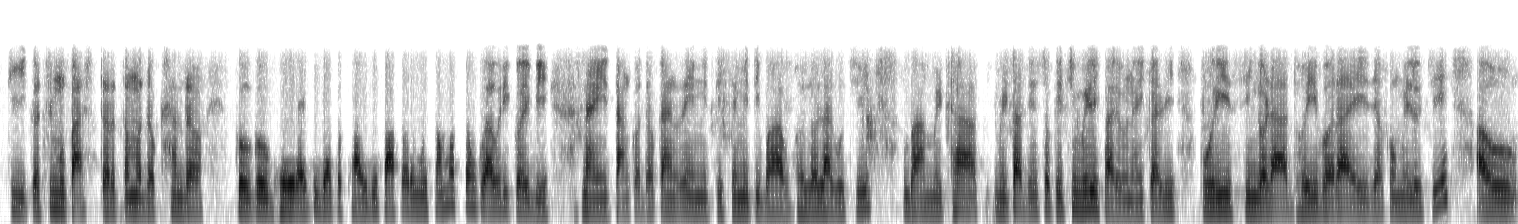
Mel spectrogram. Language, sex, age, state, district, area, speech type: Odia, male, 30-45, Odisha, Nabarangpur, urban, conversation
